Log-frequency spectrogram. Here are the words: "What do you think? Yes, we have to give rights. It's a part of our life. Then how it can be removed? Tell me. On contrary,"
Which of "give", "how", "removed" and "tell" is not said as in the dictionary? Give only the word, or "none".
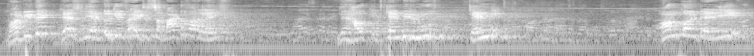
tell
